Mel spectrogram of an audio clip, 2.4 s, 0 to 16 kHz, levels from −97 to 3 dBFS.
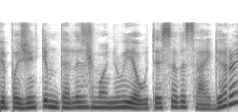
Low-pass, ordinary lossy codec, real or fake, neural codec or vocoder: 7.2 kHz; AAC, 48 kbps; fake; codec, 16 kHz, 1 kbps, FunCodec, trained on LibriTTS, 50 frames a second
